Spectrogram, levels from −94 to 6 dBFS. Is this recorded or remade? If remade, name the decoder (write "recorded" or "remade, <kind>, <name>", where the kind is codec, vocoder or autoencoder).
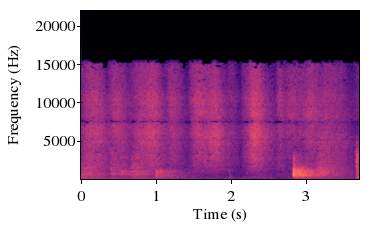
recorded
